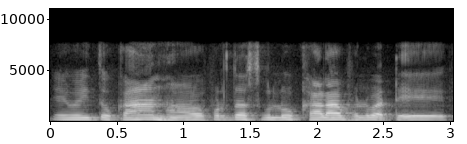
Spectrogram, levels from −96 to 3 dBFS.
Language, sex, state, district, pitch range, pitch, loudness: Bhojpuri, female, Bihar, Muzaffarpur, 180-200 Hz, 195 Hz, -18 LUFS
